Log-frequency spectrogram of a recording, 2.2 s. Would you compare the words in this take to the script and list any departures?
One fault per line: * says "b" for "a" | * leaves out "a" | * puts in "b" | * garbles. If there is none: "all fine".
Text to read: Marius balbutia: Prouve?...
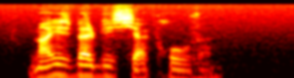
all fine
